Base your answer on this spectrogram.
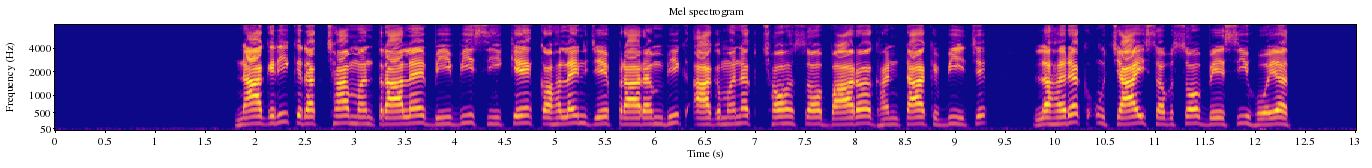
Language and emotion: Maithili, neutral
